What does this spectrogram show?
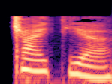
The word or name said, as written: chaitya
